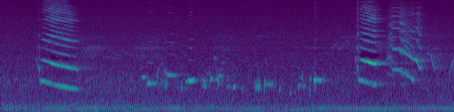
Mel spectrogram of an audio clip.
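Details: Close encounter with a magpie: a loud falling rasping call, then soft scattered warbled notes, then a double burst of harsh descending calls, over a low humming background.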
